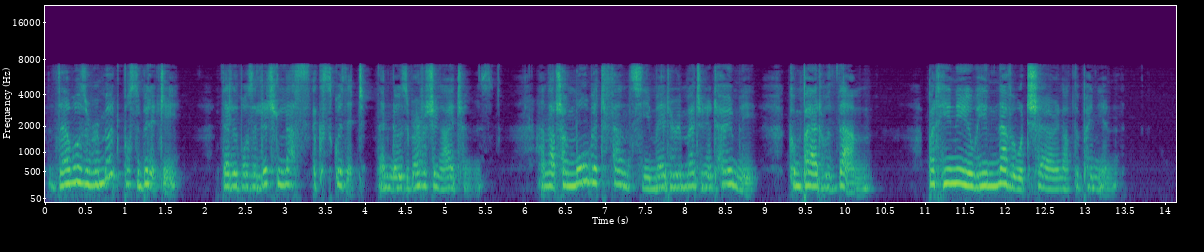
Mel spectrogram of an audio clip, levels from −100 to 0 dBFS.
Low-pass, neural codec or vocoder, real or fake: 7.2 kHz; vocoder, 24 kHz, 100 mel bands, Vocos; fake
